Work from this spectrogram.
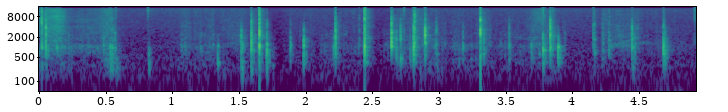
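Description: A pink Reese's candy pouch of plastic foil laminate, laid on a wooden table, is crinkled and pressed flat by fingertips and flat hands. It makes sharp, bright crinkles and crackles in quick, irregular bursts with short gaps between them. There is almost no low end.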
